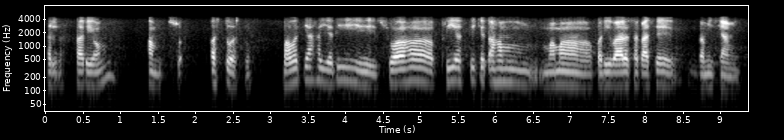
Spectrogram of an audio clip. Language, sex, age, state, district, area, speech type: Sanskrit, male, 18-30, Odisha, Balangir, rural, conversation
